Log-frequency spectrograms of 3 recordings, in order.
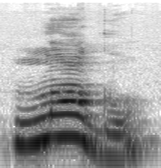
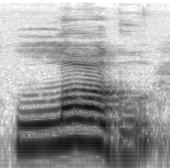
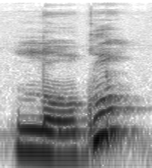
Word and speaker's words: logo: It's logo, logo with an open O sound, logo. If you make a closed O sound, logo, logo, you will be saying a complete different word.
